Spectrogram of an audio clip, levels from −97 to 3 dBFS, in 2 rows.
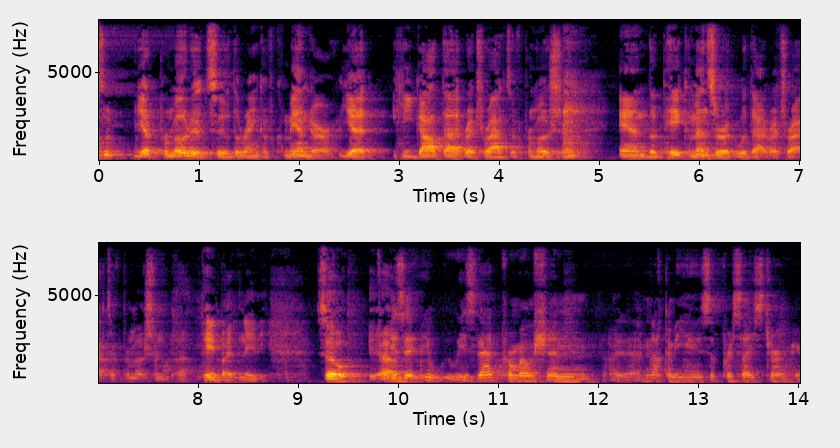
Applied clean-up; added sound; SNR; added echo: none; none; none; reverberation time 0.2 s.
